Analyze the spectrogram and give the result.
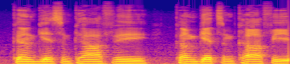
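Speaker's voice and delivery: put-on low-energy mumble in a heavy New York accent. Telling about a man in a coffee cup costume outside, mumbling in a thick new york accent. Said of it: "mumbling in a thick New York accent".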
